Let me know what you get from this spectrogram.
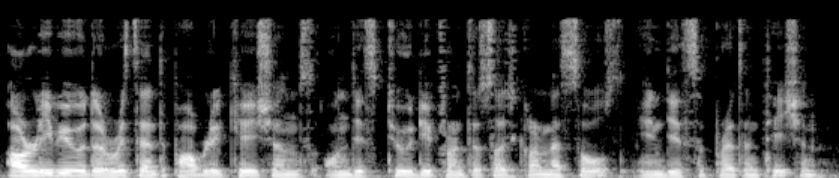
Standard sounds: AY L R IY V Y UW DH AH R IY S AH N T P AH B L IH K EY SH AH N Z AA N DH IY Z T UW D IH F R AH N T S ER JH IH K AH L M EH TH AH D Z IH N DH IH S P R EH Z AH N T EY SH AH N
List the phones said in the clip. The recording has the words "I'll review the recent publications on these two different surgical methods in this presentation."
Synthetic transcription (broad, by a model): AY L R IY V Y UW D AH R IY S AH N T P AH B L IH K EY SH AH N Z AA N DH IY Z T UW D IH F R AH N T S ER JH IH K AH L M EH S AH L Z IH N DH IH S P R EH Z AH N T EY SH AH N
